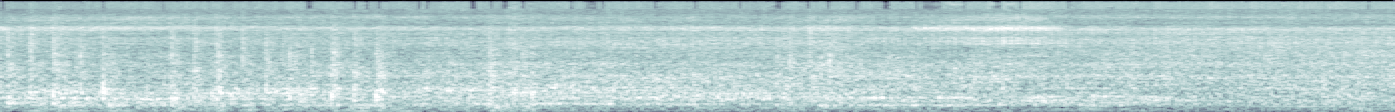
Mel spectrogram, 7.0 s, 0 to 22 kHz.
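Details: Old Lima Class 50 model locomotive, reported as scraping, after a full service, filed gears and a replaced missing buffer: steady light motor whir with rhythmic wheel clicks and no scraping; runs normally.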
